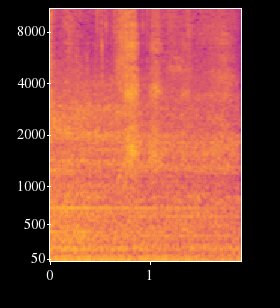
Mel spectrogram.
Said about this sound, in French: Hélicoptère, un hélicoptère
